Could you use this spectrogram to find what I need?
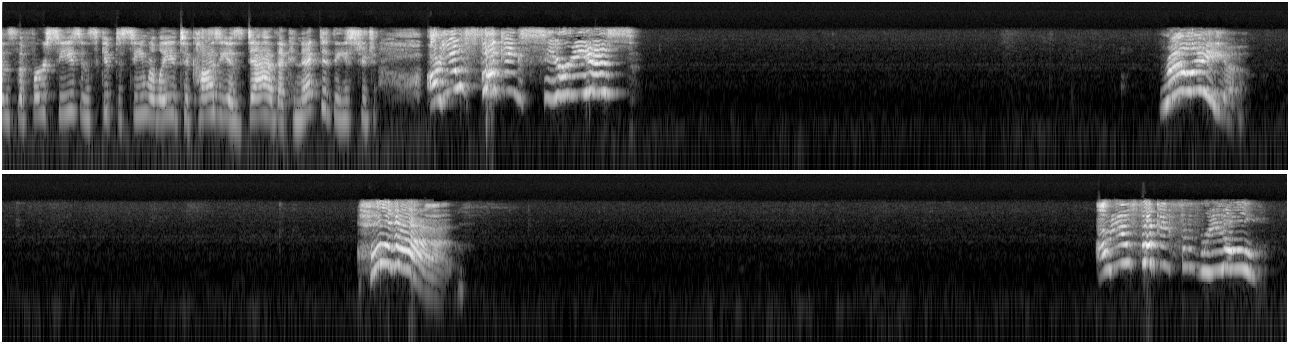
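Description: A young woman talks with animation, close to a microphone, in short bursts with long pauses.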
